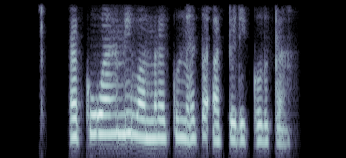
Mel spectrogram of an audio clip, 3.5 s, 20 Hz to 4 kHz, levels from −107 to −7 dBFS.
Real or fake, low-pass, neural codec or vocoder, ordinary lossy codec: fake; 3.6 kHz; codec, 24 kHz, 1 kbps, SNAC; AAC, 32 kbps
